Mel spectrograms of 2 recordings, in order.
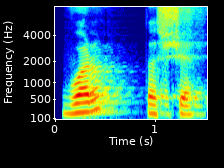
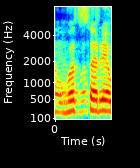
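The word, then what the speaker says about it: वर्त्स्य: वर तस्य उस इसको क्या बोलते हैं? वत्सर्य बोलते हैं। यानी कि वो उच्चारण आपका गलत होता है। इसको क्या बोलेंगे हम? वर्तस्य बोलेंगे।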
